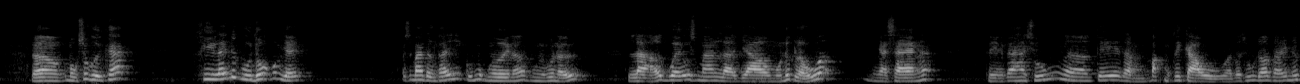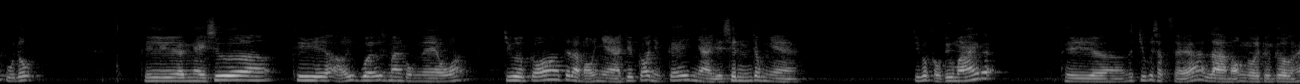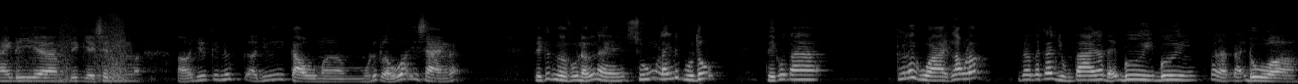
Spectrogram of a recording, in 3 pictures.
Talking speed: 230 wpm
